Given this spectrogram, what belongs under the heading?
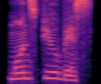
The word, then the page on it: mons pubis: Indian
